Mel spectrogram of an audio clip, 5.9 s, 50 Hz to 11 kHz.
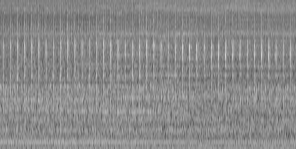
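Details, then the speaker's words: VW Polo Sedan, 99,329 km, cold start with 15°C shown; sharp steady ticking about 140 per minute over smooth idle, anvil-like and worsening over time; fades and disappears after about 5–6 minutes; engine knock, cause unknown. "Такие вот звуки страшные. Это прям вообще. Чуть-чуть, я не знаю, как наковальня."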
